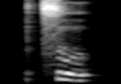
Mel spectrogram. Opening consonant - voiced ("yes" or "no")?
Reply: no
